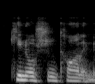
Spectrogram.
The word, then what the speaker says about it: Kenoshinkoning: I'm Loon Clan, and I come from Kenoshinkoning, is how you say that in our language.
